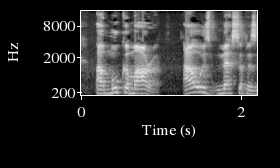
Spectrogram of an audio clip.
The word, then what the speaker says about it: Amukamara: You got bums like Prince Amakamura. What is his name? Amukamara. I always mess up his name. Amukamara? Is that how you say it? Yeah, I think it's Amukamara.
